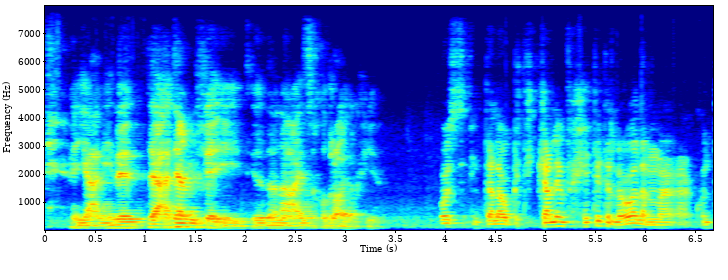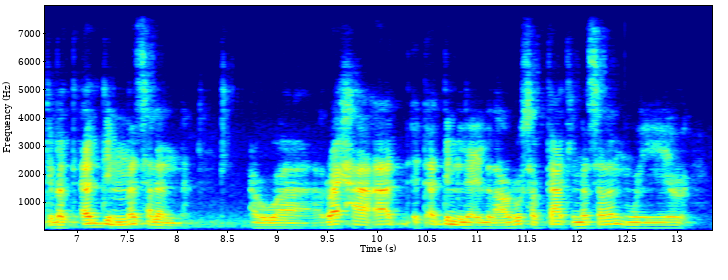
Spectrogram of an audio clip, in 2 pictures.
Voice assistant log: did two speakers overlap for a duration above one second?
No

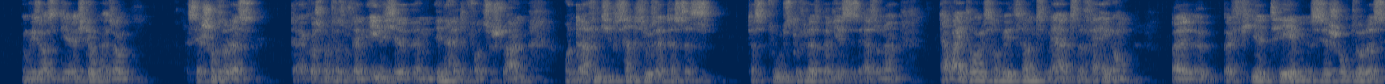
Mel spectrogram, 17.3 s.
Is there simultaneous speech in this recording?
No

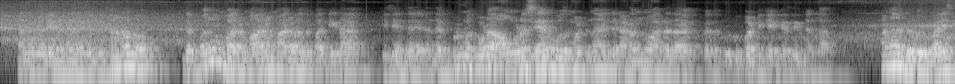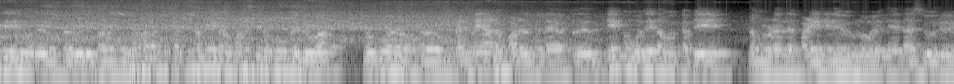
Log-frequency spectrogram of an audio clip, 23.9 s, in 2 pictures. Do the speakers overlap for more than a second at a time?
No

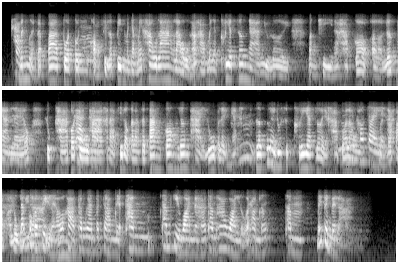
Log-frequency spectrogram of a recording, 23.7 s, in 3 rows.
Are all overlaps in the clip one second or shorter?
No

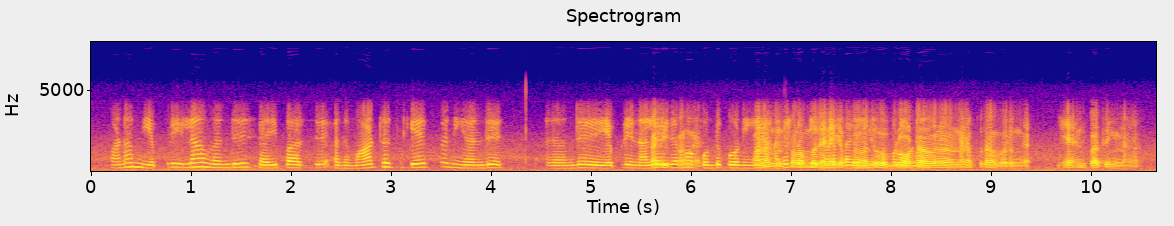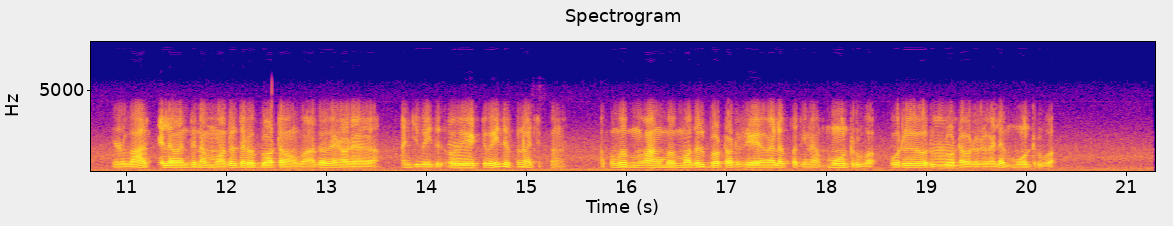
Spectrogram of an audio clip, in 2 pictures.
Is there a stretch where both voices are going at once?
Yes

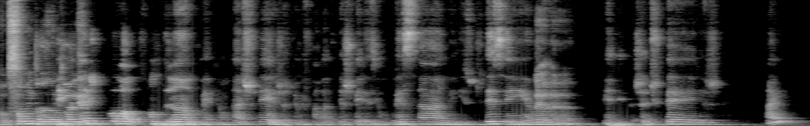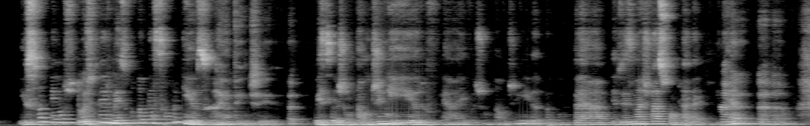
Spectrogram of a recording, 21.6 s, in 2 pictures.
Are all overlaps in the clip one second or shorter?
Yes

